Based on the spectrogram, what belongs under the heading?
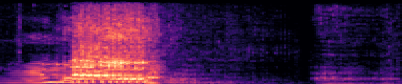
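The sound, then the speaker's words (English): Chewbacca's Wookiee growl, a movie sound effect from the Hoth scenes: a loud, throaty howl that rises in pitch and holds for about half a second, then fades, followed by a shorter, lower rumbling grunt. No one speaks. “Yeah. Hoth growl.”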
